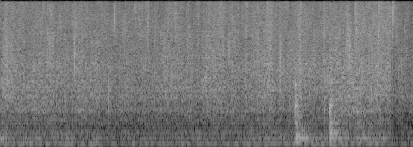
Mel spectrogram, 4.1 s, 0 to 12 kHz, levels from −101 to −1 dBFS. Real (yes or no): yes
